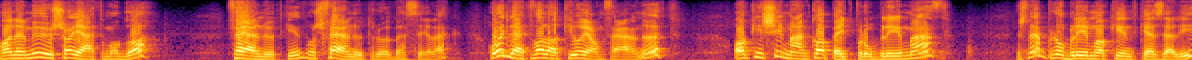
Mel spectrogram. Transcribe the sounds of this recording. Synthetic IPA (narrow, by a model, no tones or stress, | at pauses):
hɒnɛmøːʃɒjaːt̪mɒɡɒ | fɛlnøːt̪keːnt̪mo̞ʃt̪fɛlnøːt̪røːlbɛseːlɛ̰k | ho̞ɟlɛt̪ʋɒlɒkio̞jɒɱfɛlnøːt̪ | ɒkiʃimaːŋkɒpɛɟpro̞bleːmaːt̪ | eːʃnɛmpro̞bleːmɒkeːnt̪kɛzɛli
